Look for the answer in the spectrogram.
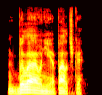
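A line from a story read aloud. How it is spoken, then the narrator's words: Grumbling. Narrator (Russian): проворчал мистер Диггери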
